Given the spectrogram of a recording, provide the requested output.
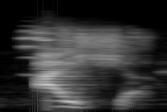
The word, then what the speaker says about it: Aisha: over people names because your name is spelled A I S H A. And you said you pronounce it Aisha.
